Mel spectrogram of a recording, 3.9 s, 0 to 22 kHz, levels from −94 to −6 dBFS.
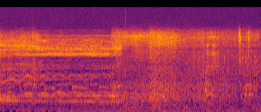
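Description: From start to finish, the audio has most likely been reduced to about 7 bits by plain rounding with no dither, which leaves low bit depth without dither across the whole clip. With so few steps, the rounding error tracks the waveform. It sits only around 25 dB below the signal, so a grainy, rasping distortion changes with the sound. Quiet passages turn gritty.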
